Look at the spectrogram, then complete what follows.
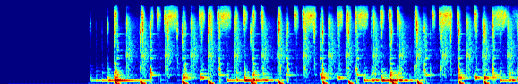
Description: Tambores

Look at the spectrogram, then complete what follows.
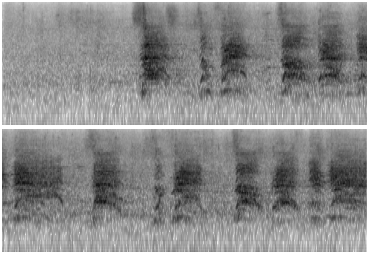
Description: Ambiente calle

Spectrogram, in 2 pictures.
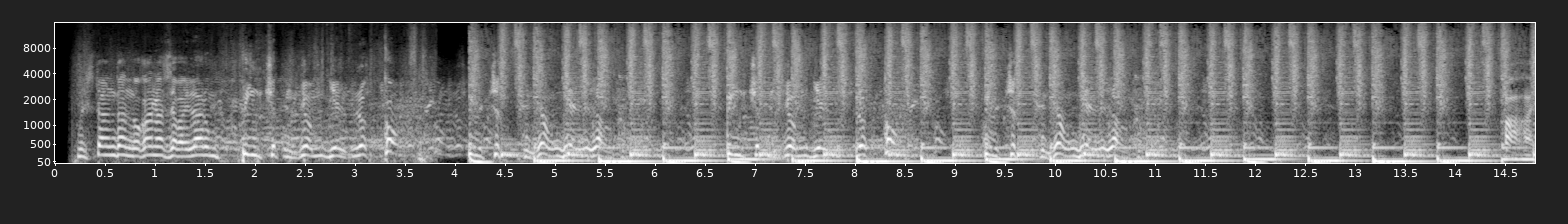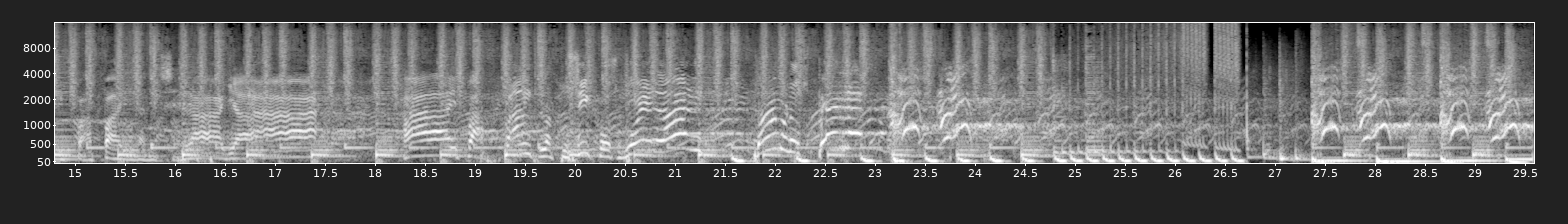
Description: Cumbion

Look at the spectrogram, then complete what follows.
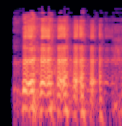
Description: Risa de

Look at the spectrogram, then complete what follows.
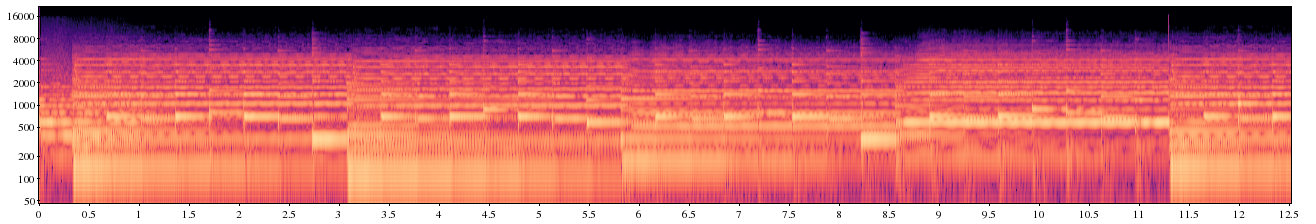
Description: Melodia

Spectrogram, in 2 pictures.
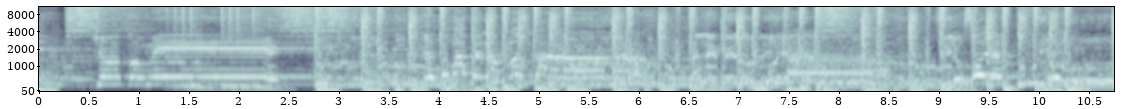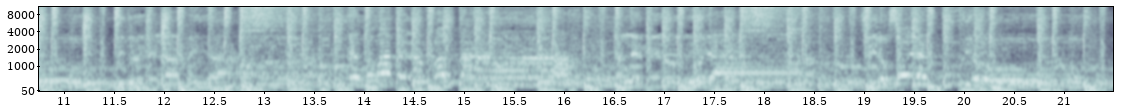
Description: La Flauta

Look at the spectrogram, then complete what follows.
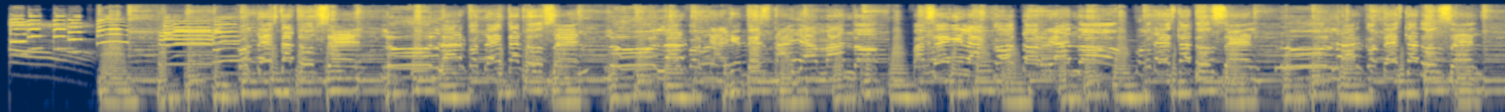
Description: La Cumbia

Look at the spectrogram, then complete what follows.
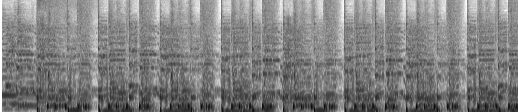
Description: Huapango zapatazo

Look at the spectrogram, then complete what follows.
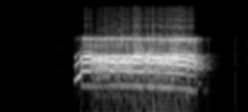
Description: Grito miedo

